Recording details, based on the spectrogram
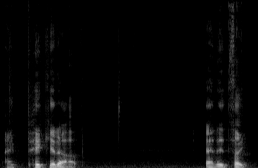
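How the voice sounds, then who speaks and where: A man's voice: lowish voice, a little slow. A middle-aged man livestreaming a game, rambling through a casual story and often asking "right?" and "you know?" into a headset mic. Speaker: gaming livestreamer. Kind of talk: casual storytelling while playing a game live.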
